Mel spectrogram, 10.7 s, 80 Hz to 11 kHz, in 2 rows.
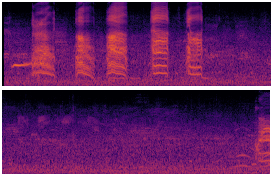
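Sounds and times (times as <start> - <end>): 
Carrion Crow giving harsh hoarse caws: 0.6 - 3.9.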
